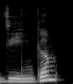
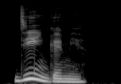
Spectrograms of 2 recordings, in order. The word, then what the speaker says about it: деньгам: Разумно же, что тогда должно быть деньгам, о деньгах – деньгами. В дореволюционных языковых правилах и нормах так и было. Сегодня же правильно считается форма деньгам, деньгами, о деньгах, поскольку именно такое ударение стало преобладать в речевой практике.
